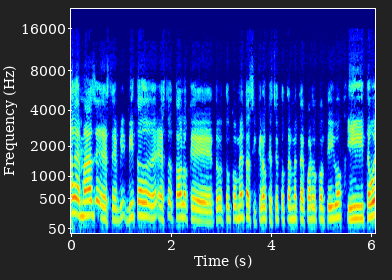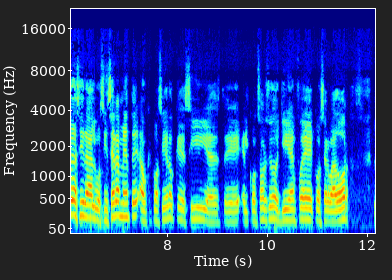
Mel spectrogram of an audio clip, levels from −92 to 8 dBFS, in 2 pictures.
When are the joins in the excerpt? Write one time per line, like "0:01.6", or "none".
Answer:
0:05.5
